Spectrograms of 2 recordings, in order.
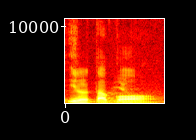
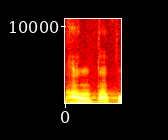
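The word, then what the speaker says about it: التقى: jaman apa aljaman aljaman tapi kalau kalimat Yaum ditutup dibacanya iltaqo bukan altaqo bukan dia fi'il dalam bahasa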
